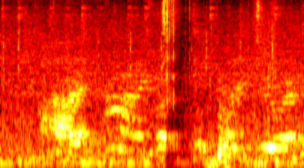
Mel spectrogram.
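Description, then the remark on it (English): Crunchy chewing of crispy, salted homemade chips, cut and deep-fried in canola oil, with a sharp bite-crunch about halfway through and a voice murmuring faintly beneath the steady mastication. “These chips come to us, and then we cut them up and deep fry them in canola oil.”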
